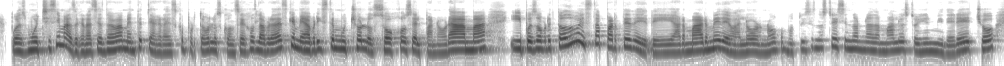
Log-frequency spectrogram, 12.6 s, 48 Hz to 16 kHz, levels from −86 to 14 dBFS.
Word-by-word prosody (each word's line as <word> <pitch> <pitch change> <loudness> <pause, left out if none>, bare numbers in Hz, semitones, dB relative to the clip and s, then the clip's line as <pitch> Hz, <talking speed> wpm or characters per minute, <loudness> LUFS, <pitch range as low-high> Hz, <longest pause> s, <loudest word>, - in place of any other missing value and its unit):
Pues, 180 -2 0
muchísimas 205 - 0
gracias, 175 +2 -2
nuevamente 205 +2 +1
te 230 -5 -5
agradezco 160 +1 -6
por 185 - -10
todos 185 +1 -2
los 190 0 -3
consejos. 175 +4 -3
La 190 - +3
verdad 180 +2 +2
es 230 +1 0
que 285 - +2
me 220 -5 +3
abriste 200 +3 +2
mucho 225 0 +2
los 190 -3 -1
ojos, 190 +2 +1
el 185 -4 0
panorama 200 +7 +4 0.3
y, 225 -1 0
pues, 215 0 +3
sobre 225 0 +2
todo 280 - +3
esta 345 -2 0
parte 250 -1 +1
de 190 -8 0
de 160 +1 -3
armarme 185 +7 +1
de 195 -5 +2
valor, 165 +1 -3
¿no?, 175 +5 -4
como 195 -3 -8
tú 170 - -21
dices, 205 +4 -11
no 235 - -4
estoy 235 +3 -4
haciendo 230 -4 -2
nada 200 -2 -3
malo, 185 +2 -3
estoy 185 -3 -5
en 180 0 -2
mi 175 - -2
derecho. 200 +8 -1
195 Hz, 215 wpm, -23 LUFS, 175-225 Hz, 0.3 s, panorama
